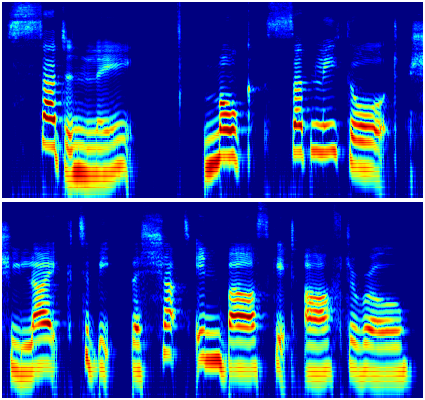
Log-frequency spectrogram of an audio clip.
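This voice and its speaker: Slow, animated woman reading a storybook. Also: medium pitch. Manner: expressive, deliberate, stressing key words. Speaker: childminder reading stories to children. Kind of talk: storybook narration for young children.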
